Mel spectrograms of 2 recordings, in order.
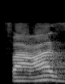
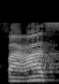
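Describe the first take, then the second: First: ফাআজ ending in a firm, hard ঝা sound; correct pronunciation. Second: ফাআস with a plain s instead of the hard ঝা; the mistaken ফাআস, said with s; wrong pronunciation. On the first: Teacher shows the right hard ঝা sound. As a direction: say ফাআজ with a strong heavy ঝা. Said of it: "ঝা শক্ত হরফ". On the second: Teacher shows the common mistake, plain s sound. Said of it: "সম্পূর্ণ ভুল". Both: Shown as a demonstration.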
